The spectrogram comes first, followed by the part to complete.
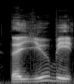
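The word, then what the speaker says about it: jubeat: So this is the U-Beat machine. It's spelled J-U-B-E-A-T, but that is now the machine that is in my office.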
